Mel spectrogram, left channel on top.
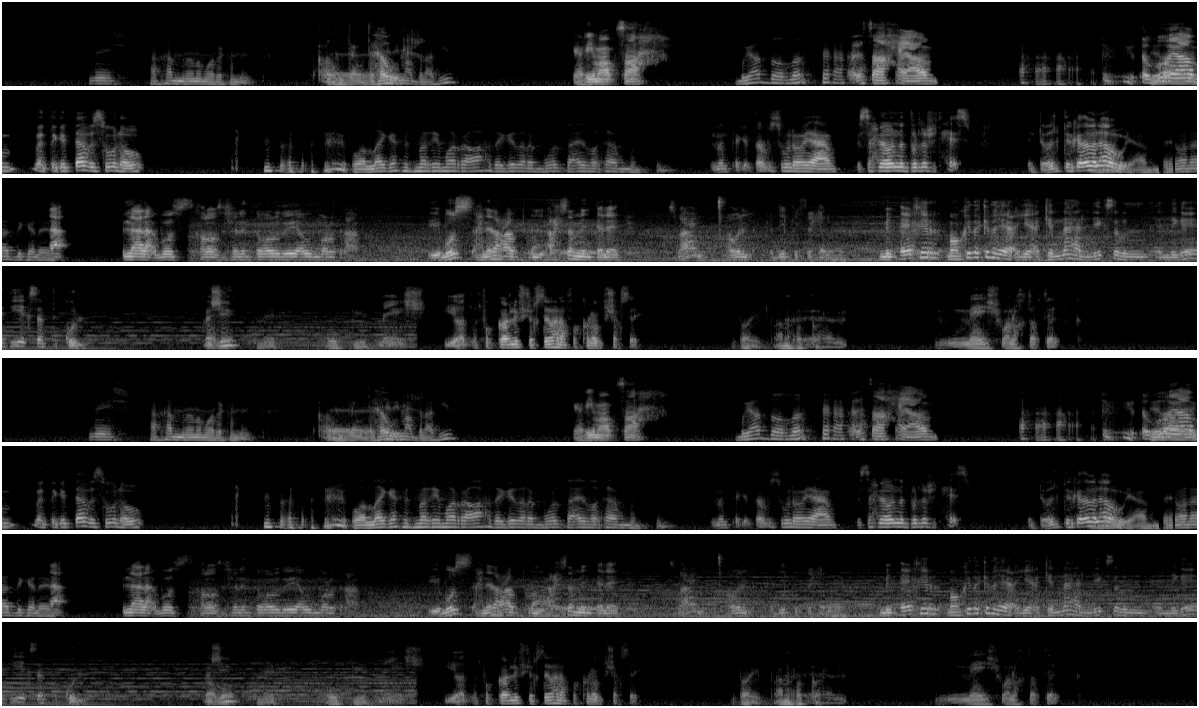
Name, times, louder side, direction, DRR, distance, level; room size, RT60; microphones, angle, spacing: voice 1, 0.9-2.7 3.2-4.6 7.3-8.7 10.2-12.0 14.6-18.7 22.8-24.5 28.7-29.6 32.0-32.6 37.9-38.8 39.1-39.6 43.1-44.3, right 1 dB, 20° right, 2.2 m, -36 dB
voice 2, 3.2-4.0 5.7-6.7 8.5-9.4 11.4-13.4 19.0-21.6 22.2-23.2 24.4-24.5 25.1-27.5 28.1-30.1 30.6-32.2 32.7-36.7 37.9-38.2 39.6-42.2 43.8-44.3 45.2-46.4, left 5 dB, 30° left, 0.3 m, -30 dB
sound 1, 25.8-35.8, left 3 dB, 80° left, 6.2 m, -43 dB
sound 2, 29.1-40.0, right 3 dB, 75° right, 4.2 m, -46 dB
head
